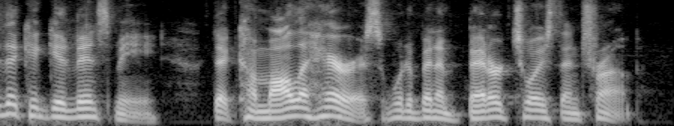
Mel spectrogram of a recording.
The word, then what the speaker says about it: Kamala: So, okay, so it's Kamala. Kamala.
